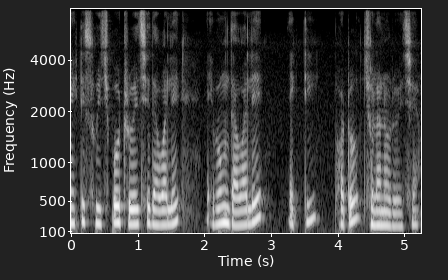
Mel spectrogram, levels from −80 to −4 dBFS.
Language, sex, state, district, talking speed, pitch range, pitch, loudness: Bengali, female, West Bengal, Cooch Behar, 115 wpm, 195-230 Hz, 205 Hz, -17 LUFS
